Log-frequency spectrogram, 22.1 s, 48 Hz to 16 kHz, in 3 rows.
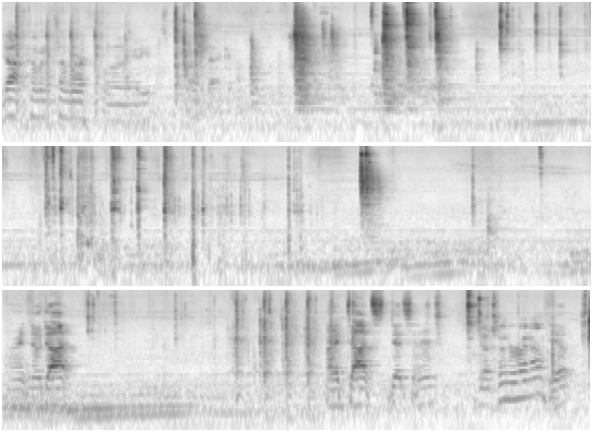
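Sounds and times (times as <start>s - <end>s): metal tools clinking and clanking: 20.0s - 21.1s.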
